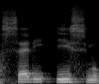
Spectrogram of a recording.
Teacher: sílaba tônica está na antepenúltima Isso aqui é uma proparoxítona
